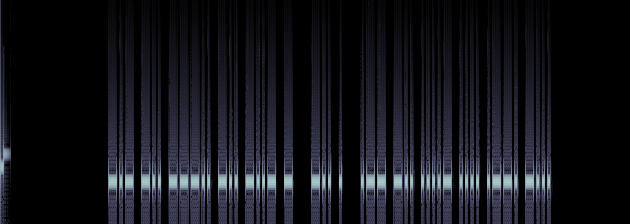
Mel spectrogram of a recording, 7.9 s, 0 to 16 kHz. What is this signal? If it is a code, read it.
Morse code, heard as a keyed tone, about 36 wpm, 700 Hz. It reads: KD8DXT DE WD4HPB
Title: USA Callsign DE Callsign - 6 Characters - 35wpm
